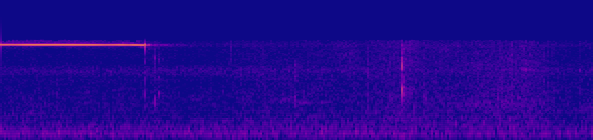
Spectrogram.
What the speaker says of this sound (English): We can use a circuit tester to show that it conducts electricity.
